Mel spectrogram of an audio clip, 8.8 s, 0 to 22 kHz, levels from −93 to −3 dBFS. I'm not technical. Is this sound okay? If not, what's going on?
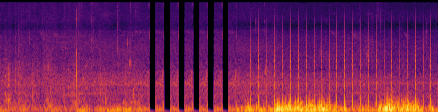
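No. From 2.99 to 4.74 s there's a stutter with silent gaps: a 0.17-second burst repeats six times, each followed by about 0.12 s of total silence. The player most likely stalled, replaying its last fragment while waiting, and the sound meant for that stretch is gone.

From 5.00 to 8.62 s comes a train of clicks: about twenty sharp ticks at a steady 6.4 per second, standing out well above the sound. These pulses likely come from electrical interference or a faulty connection or power supply.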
